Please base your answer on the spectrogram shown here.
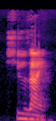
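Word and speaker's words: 取材: Hán tự là chữ thủ và chữ tài, đúng không? Đọc là sư dày.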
